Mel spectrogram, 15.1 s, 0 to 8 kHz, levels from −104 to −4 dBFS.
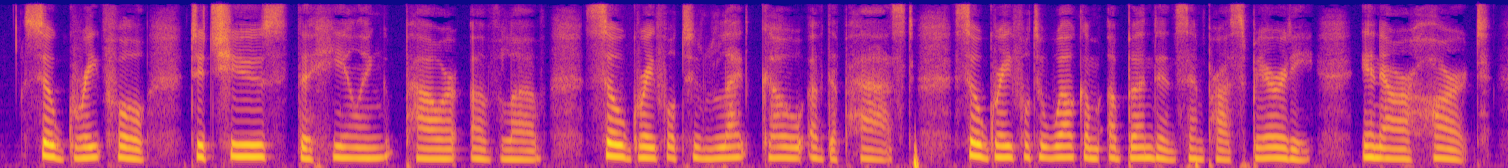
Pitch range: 175-195 Hz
